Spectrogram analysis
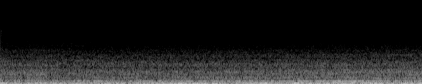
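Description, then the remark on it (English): A car engine revving high at around 5,000 to 6,000 RPM and holding steady while driving on a winding road, a continuous whining drone over a heavy low rumble, loud and unbroken for the whole stretch with no voices. “Can you hear that thing? That's 5,000 RPM. 6,000. Really whines, doesn't it?”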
